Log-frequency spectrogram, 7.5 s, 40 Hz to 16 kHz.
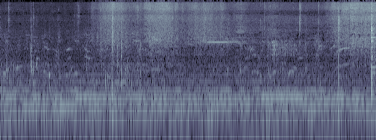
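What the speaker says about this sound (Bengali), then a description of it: "টকে প্রথম 5 ফোড়ন দেবো, তারপরে একটু তেল দেবো" Panch phoron, a five-spice tempering, sizzles in hot oil in a village home kitchen, a steady crackling hiss throughout with occasional clinks of a utensil and faint background activity.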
